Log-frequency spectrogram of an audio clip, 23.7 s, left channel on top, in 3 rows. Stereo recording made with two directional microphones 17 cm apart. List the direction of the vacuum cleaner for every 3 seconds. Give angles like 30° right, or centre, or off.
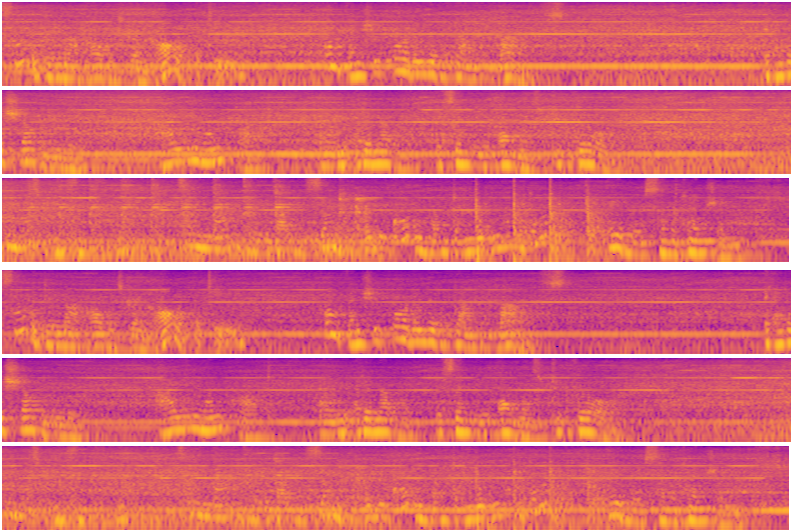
70° left, 70° left, 70° left, 70° left, 50° left, centre, 40° right, 50° right.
